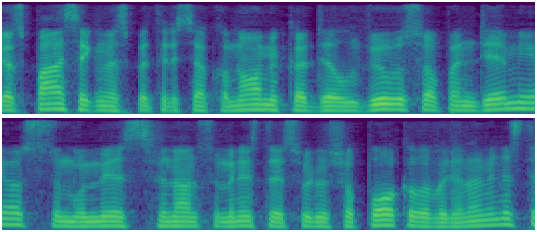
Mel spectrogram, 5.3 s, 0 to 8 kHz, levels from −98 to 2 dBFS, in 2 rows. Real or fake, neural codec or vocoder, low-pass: fake; codec, 16 kHz, 1.1 kbps, Voila-Tokenizer; 7.2 kHz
